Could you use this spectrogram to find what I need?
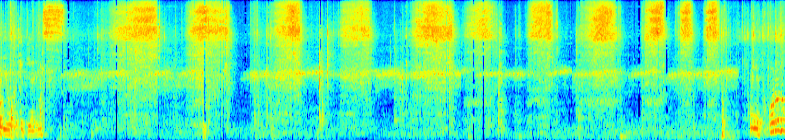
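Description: Packing paper rustles and crinkles as it is handled.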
